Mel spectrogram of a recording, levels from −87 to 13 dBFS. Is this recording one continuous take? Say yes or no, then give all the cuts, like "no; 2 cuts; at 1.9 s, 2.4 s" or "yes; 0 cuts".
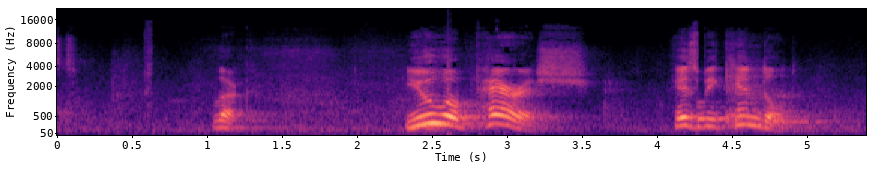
no; 1 cut; at 4.3 s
